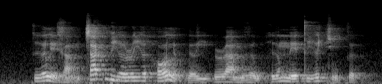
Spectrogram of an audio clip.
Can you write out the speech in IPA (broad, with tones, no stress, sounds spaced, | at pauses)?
k ɨ˧˥ ə̯ l e˨˩˨ ɣ a˨˩˨ m c a˦˥ k̚ ɓ i˧ ə̯ ɹ i˧ ə̯ h ɔ˧˥ l ə˨˩ k̚ l ə˨˩ j | ɹ a˨˩ m ɣ ə˨˩˨ w h ɨ˧˥ ə̯ m e˧˥ t̪ i˧˥ ə̯ c u˨˩˨ k ə˨˩ k̚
